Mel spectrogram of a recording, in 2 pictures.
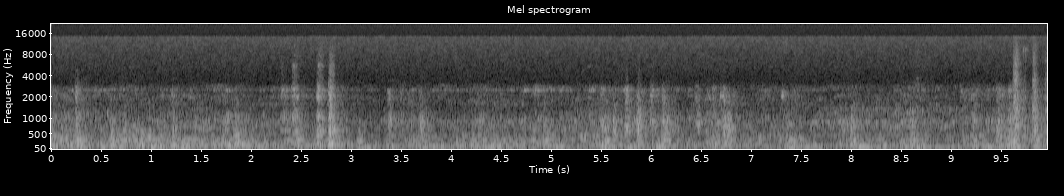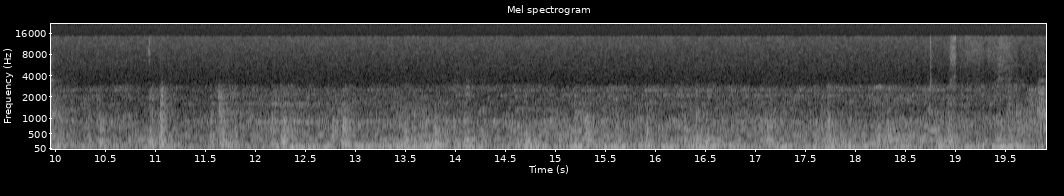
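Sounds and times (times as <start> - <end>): train wheels rumbling on track: 0.0 - 19.9.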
